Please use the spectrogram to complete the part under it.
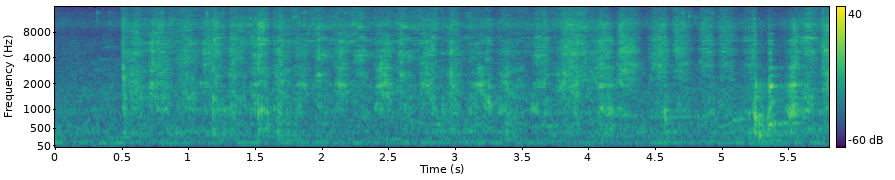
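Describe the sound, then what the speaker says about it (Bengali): Flour being stirred into melted butter in a pan for a white sauce, a close, continuous rasping scrape of spoon against pan with a faint sizzle beneath. "আমি এটাকে ভালো করে মিশিয়ে নেব"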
